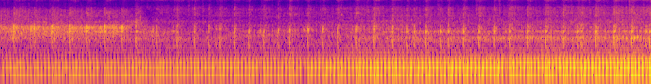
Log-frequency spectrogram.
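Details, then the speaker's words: Two-stroke trimmer, factory-set too lean for emissions and bogging and stalling when the trigger was squeezed, after turning the H (high-speed) screw left about a quarter to half turn: a high, steady buzz at full throttle, running smooth with no bogging. "So all I had to do was turn the high speed to the left about a half a turn, quarter turn, something like that, and then it ran perfectly."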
